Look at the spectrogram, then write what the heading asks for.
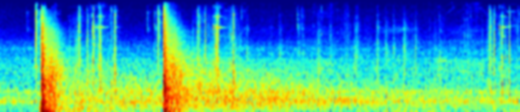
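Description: Two sharp, loud gunshots from a low-recoil video game gun crack about two seconds apart, each trailing off into a long echoing decay over steady ambient background noise.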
